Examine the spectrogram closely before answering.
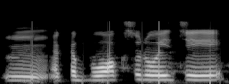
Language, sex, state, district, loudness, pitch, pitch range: Bengali, female, West Bengal, Dakshin Dinajpur, -17 LUFS, 210 Hz, 205-340 Hz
